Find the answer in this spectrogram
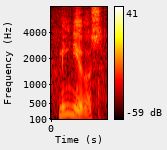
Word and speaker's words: Mimo's: Mimo's. To give it the correct pronunciation.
